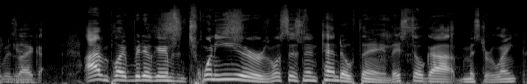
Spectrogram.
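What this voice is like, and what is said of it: Imitates another person's voice. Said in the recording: “That's my impression of a”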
